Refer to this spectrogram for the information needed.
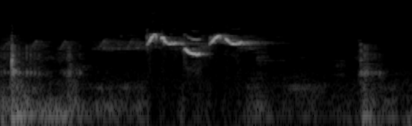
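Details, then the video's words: Female common iora used as a lure to make rivals call and grow agitated; a sweet wavering whistled phrase rising and falling twice, between faint clicks and low noise. "SIRTU BETINA GACOR PANCINGAN PALING AMPUH BIKIN CEPAT BUNYI DAN EMOSI SIRTU LAIN"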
